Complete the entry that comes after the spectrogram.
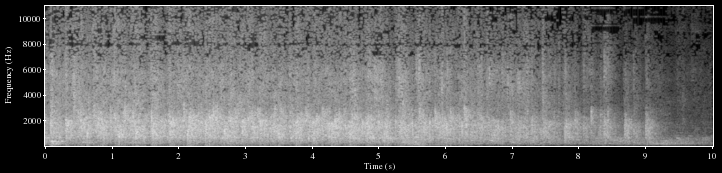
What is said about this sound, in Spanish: Un aplauso para él.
